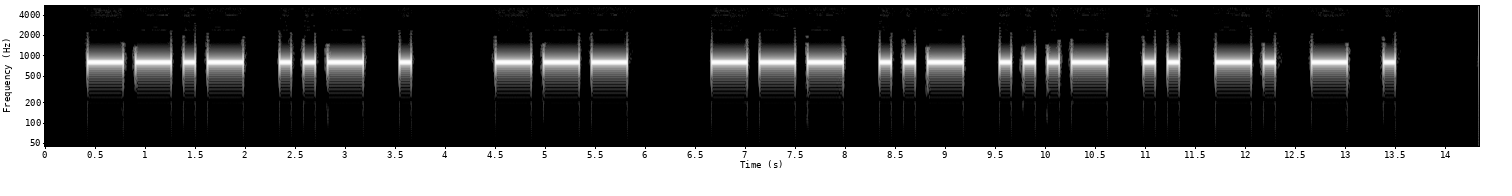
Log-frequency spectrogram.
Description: Morse code, heard as a keyed tone, about 10 wpm, 800 Hz. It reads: QUE O OUVINTE
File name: portugais texte en clair 2 vitesse 10 mots minutes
